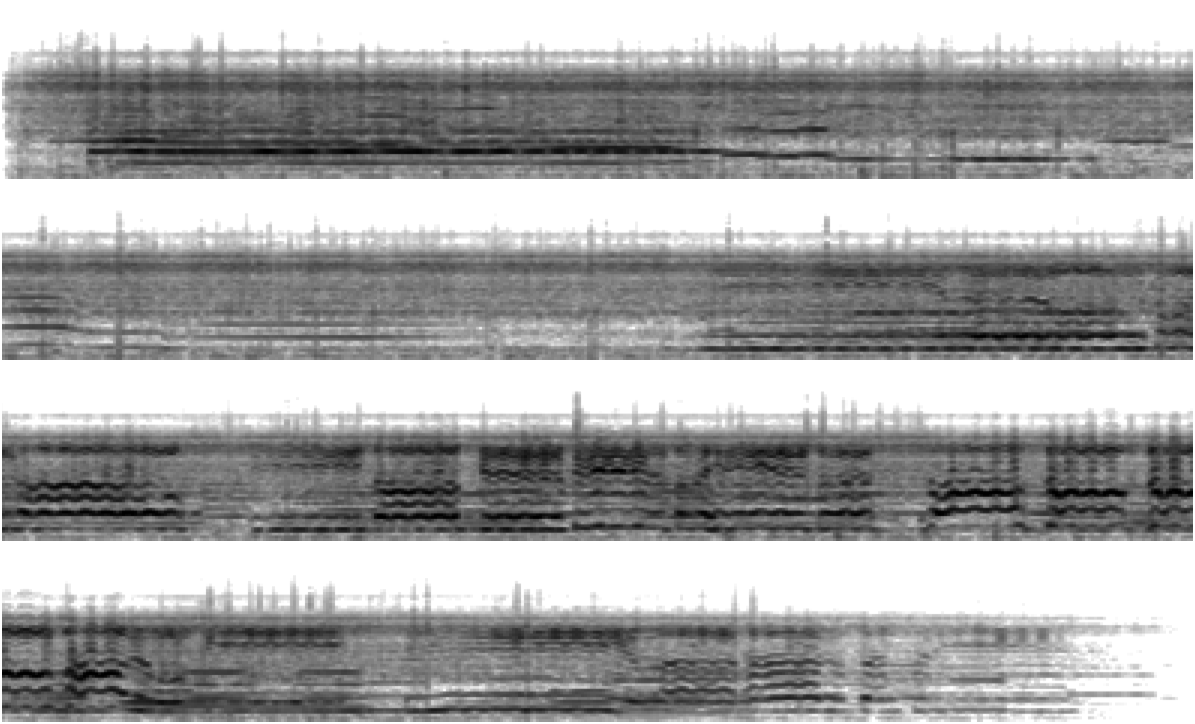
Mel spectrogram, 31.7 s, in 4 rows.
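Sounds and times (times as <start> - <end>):
romance music piece: 0.0 - 31.7.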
